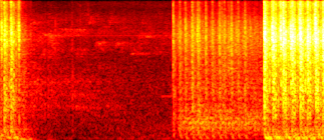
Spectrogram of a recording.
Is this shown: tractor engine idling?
no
